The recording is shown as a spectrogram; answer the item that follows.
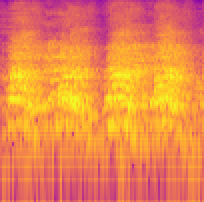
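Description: A wrestling crowd at a P.E.W. show chants in loud, rhythmic surges that swell and dip in two broad waves, the massed voices close and filling the hall.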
